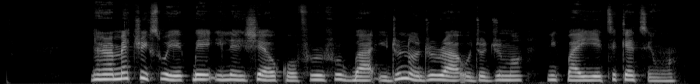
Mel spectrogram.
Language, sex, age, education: Yoruba, female, 15-29, tertiary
